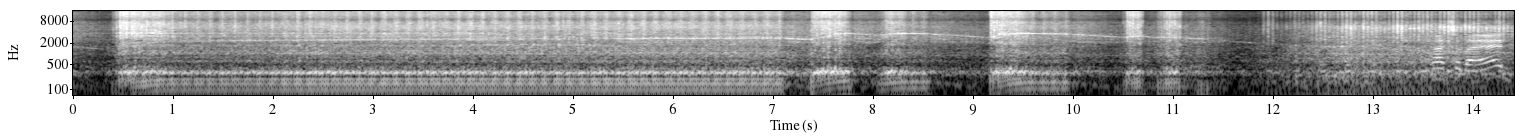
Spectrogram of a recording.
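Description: A cold engine idles steadily and is gently blipped a few times, its pitch rising briefly before settling, with a person talking nearby.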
